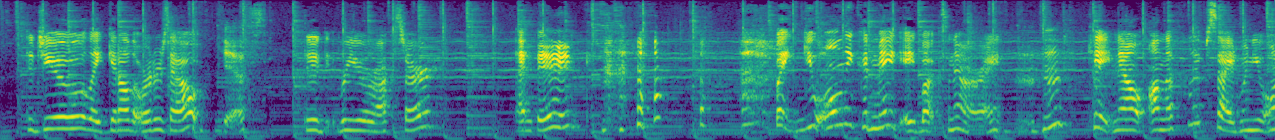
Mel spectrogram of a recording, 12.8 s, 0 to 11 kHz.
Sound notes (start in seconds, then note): 5.8 laughs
